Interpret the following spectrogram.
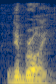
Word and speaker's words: de Broglie: right by the way Louis Victor's surname is pronounced debris all right so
